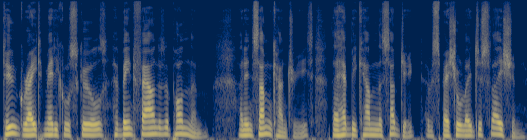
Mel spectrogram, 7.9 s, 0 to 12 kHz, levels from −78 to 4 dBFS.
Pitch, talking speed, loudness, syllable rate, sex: 125 Hz, 160 wpm, -19 LUFS, 4.7 syllables/s, male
